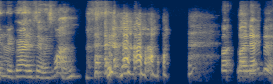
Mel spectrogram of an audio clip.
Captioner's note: all laugh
